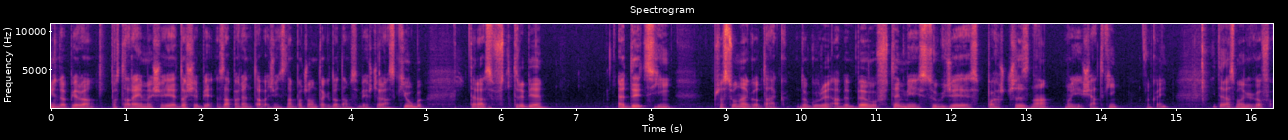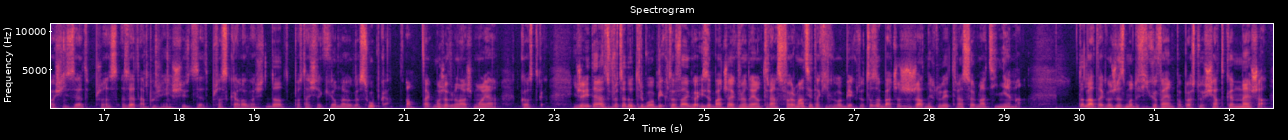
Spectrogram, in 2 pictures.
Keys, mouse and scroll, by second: 0.0 click, 0.8 shift+a, 4.2 click, 5.9 Tab, 8.0-8.3 scroll up 1, 9.4-10.9 ctrl+drag, 11.3 ctrl+middle click, 12.6-14.8 middle drag, 15.2 KP_1, 16.3 s, 17.5 shift+z, 20.0 ctrl+click, 20.6-23.8 ctrl+middle drag, 24.0 click, 24.3 Tab, 26.5 n.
